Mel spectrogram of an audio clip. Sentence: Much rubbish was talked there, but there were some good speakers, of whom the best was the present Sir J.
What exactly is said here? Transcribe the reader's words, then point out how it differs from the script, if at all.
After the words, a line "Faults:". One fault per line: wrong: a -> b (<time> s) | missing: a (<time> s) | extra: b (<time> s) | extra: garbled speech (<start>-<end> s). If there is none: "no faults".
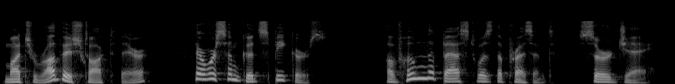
Much rubbish talked there, there were some good speakers, of whom the best was the present Sir J.
Faults:
missing: was (0.9 s)
missing: but (1.5 s)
